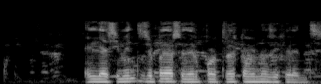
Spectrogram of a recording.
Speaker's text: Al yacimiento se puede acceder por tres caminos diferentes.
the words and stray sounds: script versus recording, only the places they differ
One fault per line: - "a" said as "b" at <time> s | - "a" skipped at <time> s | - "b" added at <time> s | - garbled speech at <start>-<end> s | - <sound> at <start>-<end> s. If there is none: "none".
none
